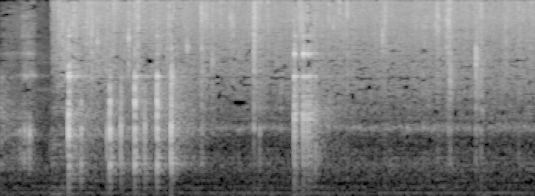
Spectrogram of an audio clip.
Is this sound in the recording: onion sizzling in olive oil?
yes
